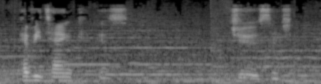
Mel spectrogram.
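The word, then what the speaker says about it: 重戦車: Heavy tank is Ju Sensha. Ju and Chu are different. They sound very alike, but if you want to pronounce these correctly, it's Chu Sensha for medium and Ju Sensha for heavy tanks.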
